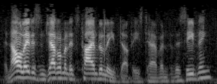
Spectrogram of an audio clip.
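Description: A man's voice: mid-range voice, very animated, fast talker. A man announcing in the polished sales style of a 1940s radio commercial. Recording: dull 1940s radio recording.

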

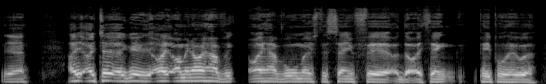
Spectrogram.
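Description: A man's voice: mid-range voice, fairly even intonation, fast, a little mellow, no echo, studio quality. A man hosting a casual conversation, often restarting his sentences. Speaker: host.

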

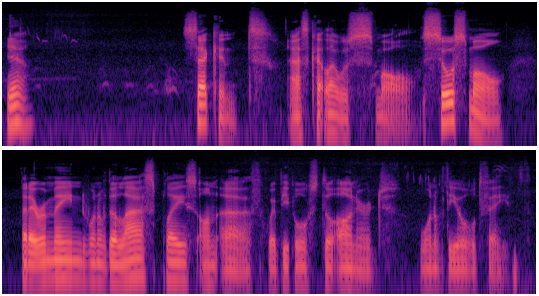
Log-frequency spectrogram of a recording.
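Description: Deep-voiced, haunted young survivor. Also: male voice, no echo. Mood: wry storytelling. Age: 20s. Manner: halting, informal, sweary, dramatic storyteller. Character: young Mexican man, haunted sweary survivor telling his tragedy. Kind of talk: confessional monologue in an audio drama.

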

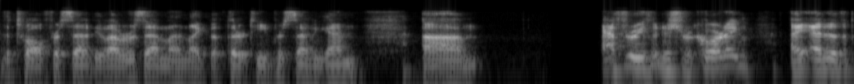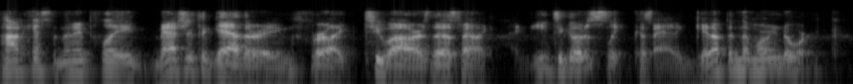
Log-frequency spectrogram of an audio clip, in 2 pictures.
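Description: A man's voice: on the low side, a bit bright, dull audio. A man co-hosting a podcast in casual, jokey conversation with friends. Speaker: podcast co-host and editor. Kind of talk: casual chat about beer and the show.

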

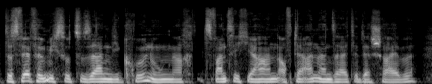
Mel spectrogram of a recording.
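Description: A man's voice: mid-range voice, steady tone, brisk, darkish tone, no room sound, studio quality. A middle-aged man chatting as an interview guest, with a wry, self-deprecating way of joking. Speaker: interview guest, audiobook director and author. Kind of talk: casual conversational interview.

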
